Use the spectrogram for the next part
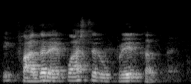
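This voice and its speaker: A man, preaching a sermon and telling a personal story in an animated way, often adding "है ना" and "Praise the Lord". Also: on the high side, brisk. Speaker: pastor. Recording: echoey, dull lo-fi hall recording.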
